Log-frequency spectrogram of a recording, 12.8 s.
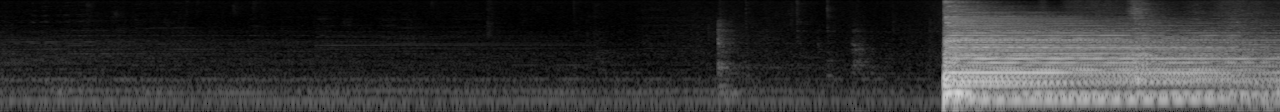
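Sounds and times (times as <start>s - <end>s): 
soundscape: 9.5s - 12.7s.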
